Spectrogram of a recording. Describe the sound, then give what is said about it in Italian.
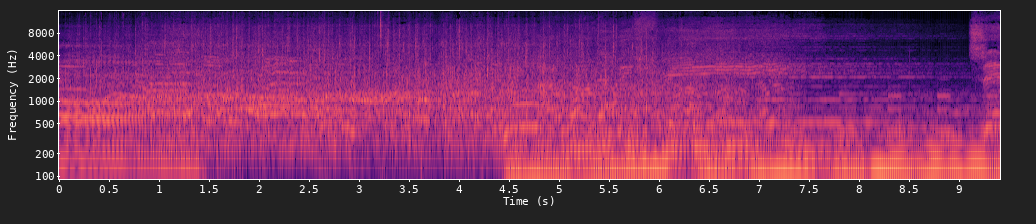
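Sustained applause from a crowd for the managers, dense and steady for the whole stretch, with a few cheers mixed in and a low musical bed entering about halfway through. “Chiedo a voi fuori e anche in regia l'applauso per i dirigenti, tutti al 93-94% del loro rendimento.”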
